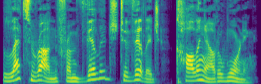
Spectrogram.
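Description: A man's voice: mid-range voice, very animated, unhurried, a little mellow, dry recording, clean studio sound. A man doing small silly Mister Bird. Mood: eager.

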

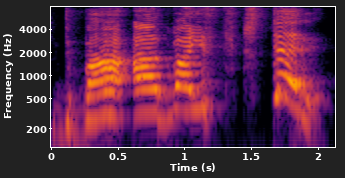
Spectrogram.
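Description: A woman reading aloud voices a stubborn male constructor who shouts back in defiance. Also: sits high, expressive, slow, voice pushed up, full character voice. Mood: furious.

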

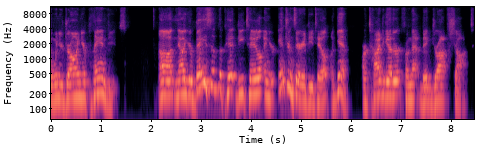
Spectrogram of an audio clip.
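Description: A middle-aged man giving a relaxed recorded slideshow lecture on cave surveying over a webcam, explaining casually with frequent restarts. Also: high-pitched. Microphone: webcam on a video call.

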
